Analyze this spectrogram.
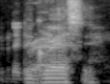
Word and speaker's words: Degrassi: Degrassi.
